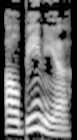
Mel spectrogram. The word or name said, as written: albinia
